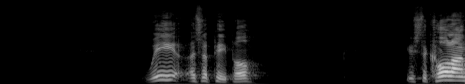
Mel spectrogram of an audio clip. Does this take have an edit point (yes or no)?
no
